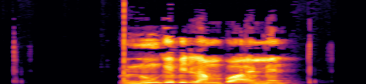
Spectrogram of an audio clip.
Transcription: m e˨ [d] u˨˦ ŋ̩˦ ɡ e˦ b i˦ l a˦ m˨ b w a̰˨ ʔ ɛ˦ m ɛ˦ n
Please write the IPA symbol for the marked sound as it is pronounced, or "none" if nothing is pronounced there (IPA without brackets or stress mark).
n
